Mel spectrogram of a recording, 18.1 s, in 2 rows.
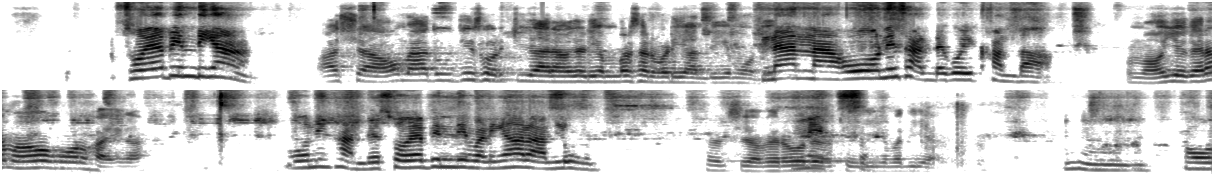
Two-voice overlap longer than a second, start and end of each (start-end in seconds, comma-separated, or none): none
